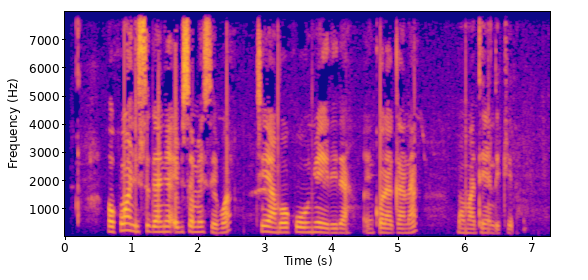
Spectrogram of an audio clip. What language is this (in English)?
Ganda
